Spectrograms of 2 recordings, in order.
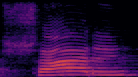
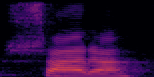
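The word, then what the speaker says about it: szary: Para ser mais fácil para você pegar esta pronúncia já, entender por que eu falo char e não zar, por exemplo, ok?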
